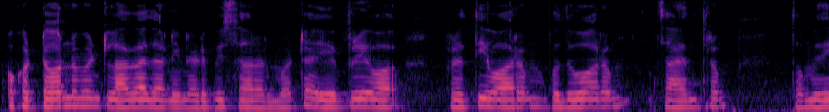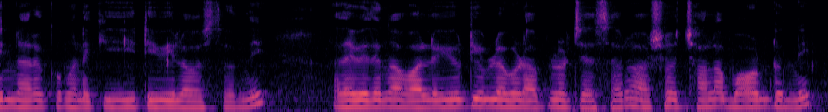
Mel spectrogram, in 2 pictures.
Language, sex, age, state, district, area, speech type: Telugu, male, 60+, Andhra Pradesh, Chittoor, rural, spontaneous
